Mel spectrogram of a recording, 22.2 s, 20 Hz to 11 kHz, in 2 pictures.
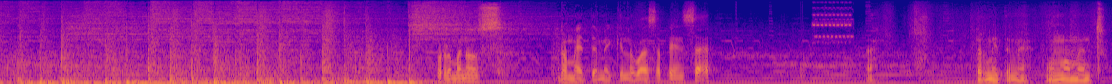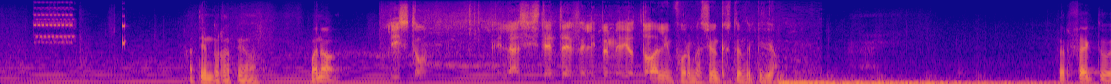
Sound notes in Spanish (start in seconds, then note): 8.1 Suena un celular; 11.4 Bip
